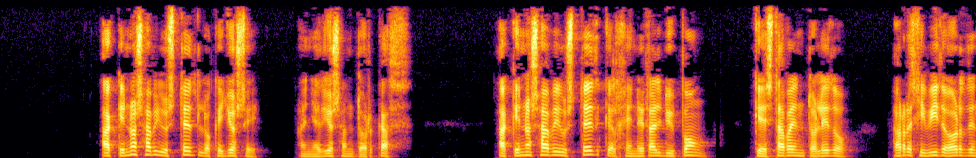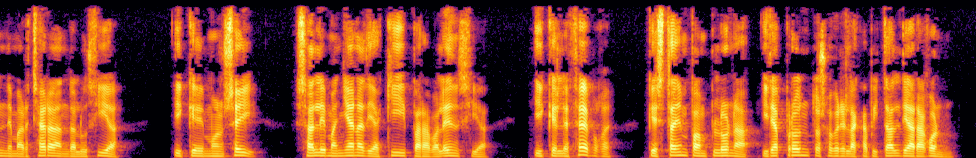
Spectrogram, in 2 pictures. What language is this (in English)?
Spanish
